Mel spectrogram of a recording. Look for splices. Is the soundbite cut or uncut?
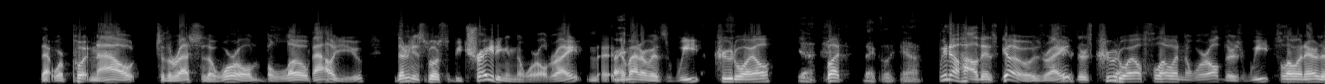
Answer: cut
